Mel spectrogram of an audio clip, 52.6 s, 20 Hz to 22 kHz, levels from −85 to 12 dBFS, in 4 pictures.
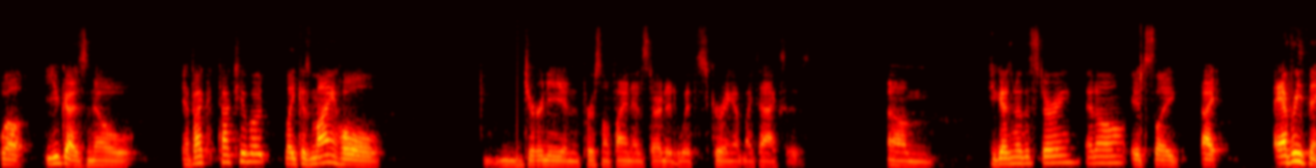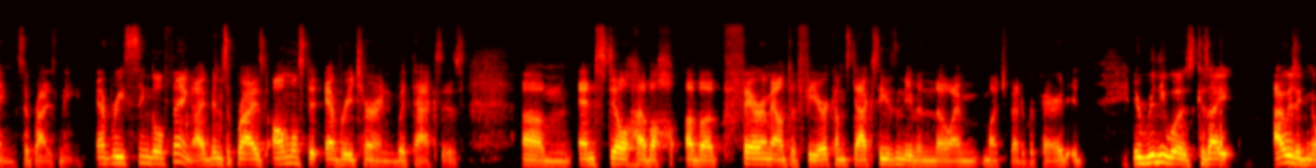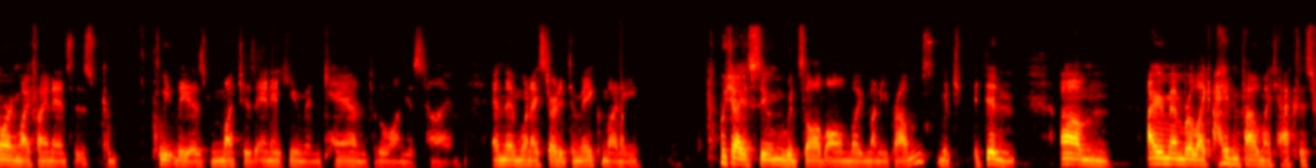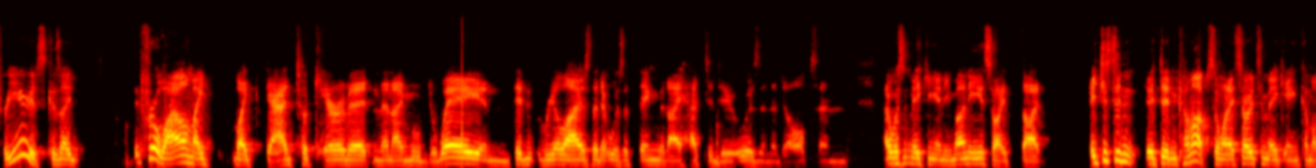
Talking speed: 205 wpm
